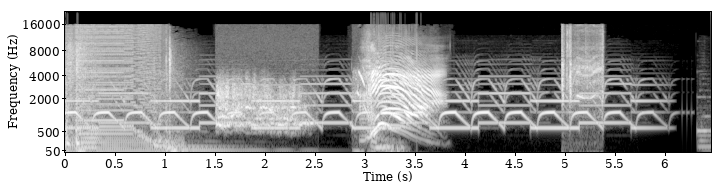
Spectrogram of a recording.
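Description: Cartoon emergency-vehicle siren sound effect, a quick rise-and-fall wail repeating about two and a half times a second, doubled higher in the second half. The song's music fades out under it in the first two seconds, a falling swoop of tones sounds about three seconds in, and a brief hiss about five seconds in.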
